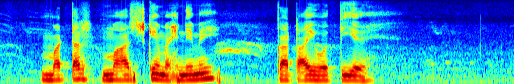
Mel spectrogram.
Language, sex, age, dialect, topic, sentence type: Hindi, male, 25-30, Awadhi Bundeli, agriculture, question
